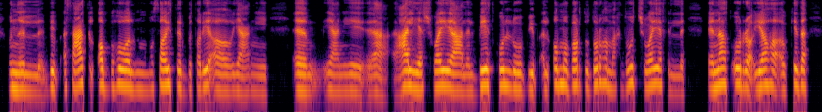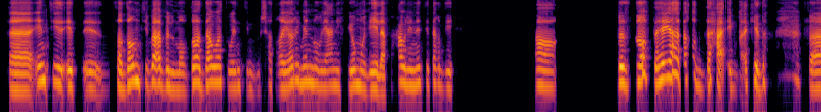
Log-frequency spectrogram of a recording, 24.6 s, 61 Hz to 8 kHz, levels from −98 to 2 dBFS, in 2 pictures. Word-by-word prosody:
وإن 170 -1 +1
ال 155 -5 -4
بيبقى 175 +2 -3
ساعات 190 +4 +5
الأب 190 -2 -1
هو 195 0 +3
المُسيطر 175 +3 -1
بطريقة 165 -1 -2
يعني 150 -2 -5 0.4
آمم، 155 -2 +1
يعني 155 -2 -5 0.2
أع 155 - -1
عالية 185 -3 +5
شوية 185 +1 +3
على 160 -1 +3
البيت 190 +7 +3
كلّه، 185 -3 0
بيبقى 165 +1 -6
الأم 205 +4 -2
برضه 195 -1 -2
دورها 210 +5 -2
محدود 185 +5 -6
شوية 200 +3 +1
في 200 - -11
ال 145 -1 -11 0.4
إنها 195 +4 +4
تقول 210 0 +1
رأيها 185 +2 +2
أو 165 - -4
كده، 200 +1 +1 0.3
فأنتِ 170 +9 +3
ات 195 -3 +1
آآ، 170 -5 -6 0.2
اتصدمتِ 210 +5 +1
بقى 215 -2 +3
بالموضوع 170 +3 -1
دَوَّة 220 +1 +1
وأنتِ 180 +1 -9
مش 165 +3 -17
هتغيّري 190 +6 -3
منه 215 -3 -4
يعني 190 +1 -5
في - - -32
يوم 195 0 0
وليلة، 170 -3 0
فحاولي 220 +2 -3
إن 195 +1 -2
أنت 210 0 -6
تاخدي 190 -4 -9 1.2
آه، 185 -2 0 0.9
بالضبط 220 0 +3
هي 260 +5 +6
هتاخد 250 - -1
حقِك - - +2
بقى - - -3
كده. - - -2 0.6
ف 185 - -10
185 Hz, 140 wpm, -23 LUFS, 165-205 Hz, 1.2 s, هي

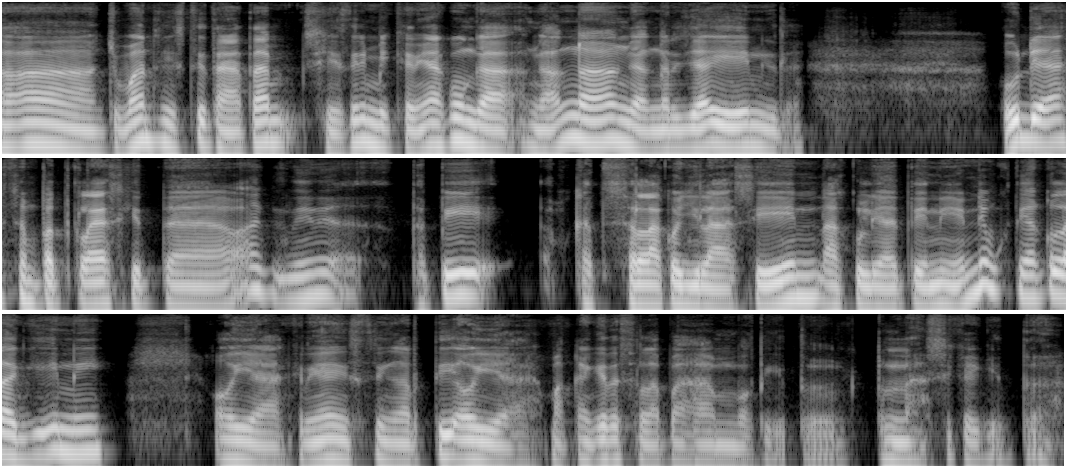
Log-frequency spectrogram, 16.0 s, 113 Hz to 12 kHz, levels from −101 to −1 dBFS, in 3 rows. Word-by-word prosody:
heeh. 145 -1 +3 0.2
Cuman, 155 +3 +2
si - - 0
istri 135 +4 -4
ternyata, 120 +8 +2 0.2
si 110 - -6
istri 160 0 0
mikirnya 130 +1 0
aku 170 - +5
nggak 130 -1 +2
nggak 120 +4 0
ngeh, 160 0 +6
nggak 120 -3 +2
ngerjain, 130 +3 +4
gitu. 130 - -14 1.1
Udah, 165 0 +5
sempet, 130 -6 -1
clash 130 -1 +2
kita, 120 -1 -3
"Wah, 210 - -1
g 185 - -12
gini." 165 +4 -3 0.4
Tapi, 170 0 0 0.6
ket - - -6
setelah 125 -1 +3
aku 125 - +3
jelasin, 120 +8 +2
aku 120 +1 -2
lihatin, 115 +1 0
"Ini 175 - +1
buktinya 170 -5 -2
aku 185 - +4
lagi 155 +3 +2
ini." 175 0 -1 0.6
Oh, 130 - -1
ya, 105 -4 -2
akhirnya 115 +5 -2
istri 120 0 -7
ngerti. 130 +6 -1
“Oh 125 - +4
ya." 100 -4 -4
makanya 125 +3 -5
kita - - -13
salah 110 -2 -7
paham 110 -1 -8
waktu 95 - -17
itu. - - -15 0.2
Pernah 115 -2 -5
sih, 145 - -16
kayak 120 0 -11
gitu. - - -16
130 Hz, 190 wpm, -23 LUFS, 115-155 Hz, 1.1 s, ngeh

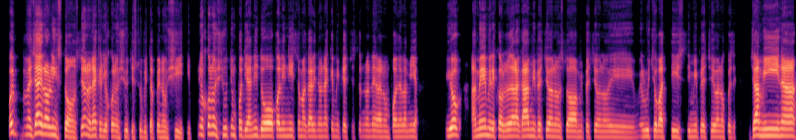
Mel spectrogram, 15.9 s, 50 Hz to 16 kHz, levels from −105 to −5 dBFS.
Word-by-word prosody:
Poi 235 0 +2
ma 205 +1 -1
già 235 +5 +9
i 245 - +10
Rolling 205 -3 +4
Stones, 145 -6 -1
io 210 +2 +1
non 175 -3 +1
è 180 - +5
che 170 - -5
li 155 - -4
ho 150 - -1
conosciuti 150 -1 -5
subito 135 -2 -6
appena 150 -2 -5
usciti, 125 -2 -8
li 210 +1 -9
ho 200 - -1
conosciuti 200 -2 -2
un 190 - -5
po' 180 0 -2
di 165 - +1
anni 175 +2 -2
dopo, 170 0 +5
all'inizio, 170 0 -4
magari, 160 0 -2
non 155 0 -8
è 160 - -3
che 160 - -9
mi 150 -1 -13
piacesser 145 0 -9
non 155 0 -10
erano 145 -1 -3
un 140 - -13
po' 150 +3 -2
nella 150 0 -5
mia 155 +1 -6 0.6
io 185 +1 +3 0.2
a 145 - 0
me, 185 +3 +5
mi 185 -1 0
ricordo 165 -2 +1
da 165 0 +4
raga 165 0 +5
mi 165 0 -4
piacevano, 160 -1 -1
non 150 -1 -7
so, 150 +2 +1
mi 145 0 -12
piacevano 145 0 -7
i, 140 -2 -8
v 140 +3 -22
Lucio 155 0 -2
Battisti, 150 -3 -2
mi 150 0 -7
piacevano, 150 0 -4
così. 140 -3 -10 0.2
Già 180 +2 +6
Mina 175 -1 +5
160 Hz, 220 wpm, -24 LUFS, 150-175 Hz, 0.6 s, i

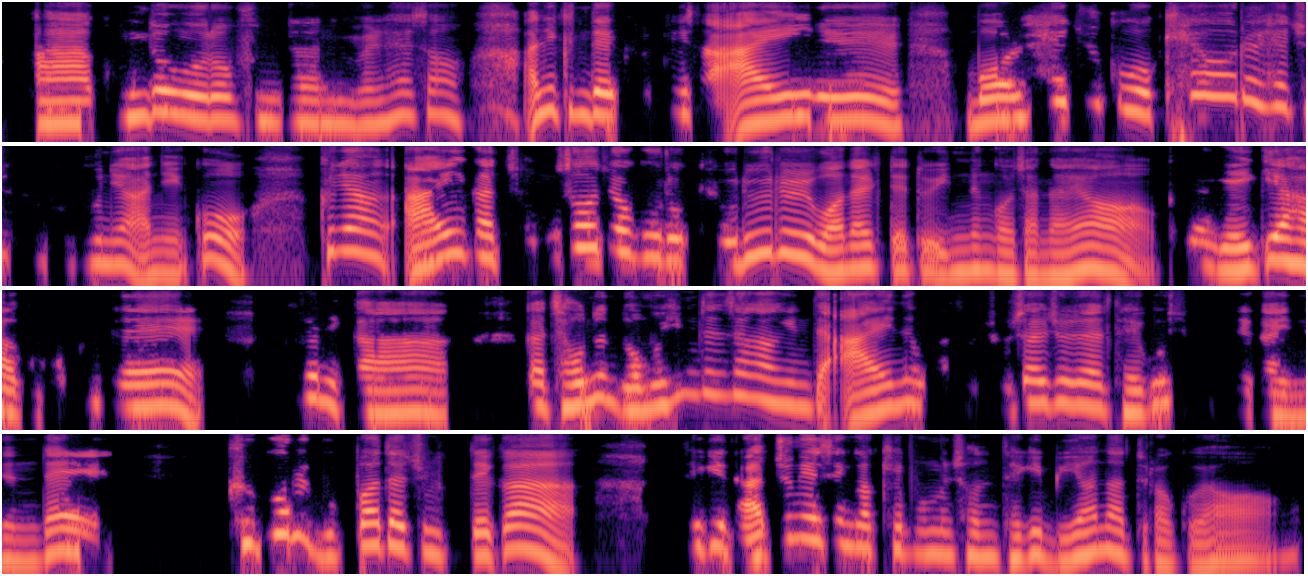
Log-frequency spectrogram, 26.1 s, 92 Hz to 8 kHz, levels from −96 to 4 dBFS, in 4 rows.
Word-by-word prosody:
아. 170 +1 +4 0.2
공동으로 210 -3 +3
분담을 175 -2 -5
해서? 220 -2 -5 0.3
아니 235 +5 +1
근데 225 -2 +4
그렇게 335 - -18
해서 225 - -5 0.2
아이를 190 -1 +3 0.3
뭘 180 +3 +3 0.3
해 335 - +3
주고 270 -7 -1
케어를 390 -6 0
해 285 -1 -1
주는 250 -1 -13 0.3
부분이 190 +1 -5
아니고 160 - -2 0.3
그냥 280 -4 +1
아이가 230 - +4
정서적으로 280 - +1 0.2
교류를 245 +4 +2
원할 165 +1 +2
때도 170 - -5
있는 150 +3 -3
거잖아요 135 +3 -1
그냥 180 -5 -7
얘기하고. 165 +2 +4 0.3
근데 200 -2 +1 0.5
그러니까 165 -9 0 0.4
그러니까 205 - 0
저는 210 +6 +2
너무 175 +3 +2
힘든 290 +4 -5
상황인데 235 -8 -1
아이는 175 +10 +2
막 205 - -4 0.4
조잘조잘대고 205 -3 -1
싶을 - - -20 0.2
때가 155 0 -6
있는데 140 +6 -1 0.8
그거를 305 +7 +1
못 160 0 -7
받아줄 220 -6 +3
때가 195 +3 +3 0.6
되게 220 0 -1
나중에 280 - +3
생각해 225 -5 -2
보면 180 -1 -5
저는 165 -2 -4
되게 155 +3 -2
미안하더라고요. 135 - -4
195 Hz, 310 characters per minute, -21 LUFS, 165-230 Hz, 0.8 s, 아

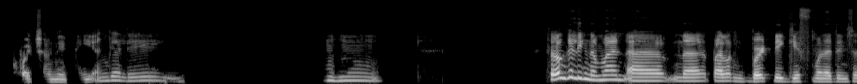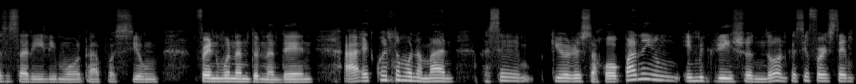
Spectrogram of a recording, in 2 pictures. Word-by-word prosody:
Opportunity. 115 -1 -6
Ang 170 - -6
galing. 170 -4 -7 1.4
Mhm. 180 -1 -5 1.6
So, - - +3
ang 295 +2 +4
galing 290 -7 +5
naman, 215 +1 +3
ah, 170 -3 +4
na 160 0 +1
parang 160 -3 +1
birthday 145 +1 +4
gift 145 +2 -2
mo 140 - +2
na 135 - +3
din 135 -1 -4
siya 140 - -4
sa 130 -1 -4
sarili 120 0 -3
mo. 120 0 -4
Tapos 60 - -8 0.2
yung 120 0 -4 0.3
friend 145 -1 +4
mo 140 - +3
nandun 135 -2 +2
na 115 - -1
din. 120 +2 +1 0.3
Ah, - - +3
ikwento 200 +5 -1
mo 185 -2 +1
naman 145 -1 +1 0.2
kasi 155 +3 -6 0.3
curious 150 -1 0
ako. 135 0 +1
Paano 225 +5 +2
yung 195 -7 -5
immigration 140 -4 -1
nun, 170 +2 +1
kasi 155 +4 -5
first 155 -2 -2
time 150 -1 0
150 Hz, 145 wpm, -22 LUFS, 135-175 Hz, 1.6 s, galing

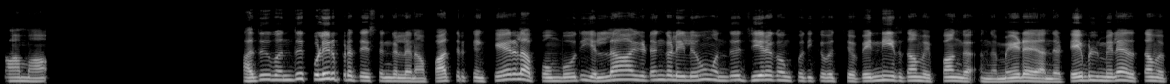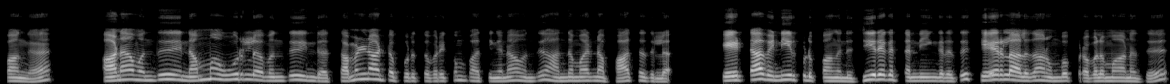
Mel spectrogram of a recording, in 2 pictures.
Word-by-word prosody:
ஆமா. 155 -2 -2 2.1
அது 160 +7 0
வந்து 210 +3 -2
குளிர் 255 +3 +4
பிரதேசங்கள்ல 170 -6 -1
நான் 140 -2 -5
பார்த்துருக்கேன். 165 -1 -1
கேரளா 230 +4 +3
போம்போது 165 +4 -2
எல்லா 180 +6 +1 0.2
இடங்களிலும் 200 +1 -1
வந்து 185 +1 -4 0.2
சீரகம் 200 -3 +1
கொதிக்க 160 -1 -7
வச்ச 155 0 -4
வெந்நீர் 185 +3 +2
தான் 175 -1 +2
வைப்பாங்க. 165 +1 0 0.2
அங்க 130 -2 -4
மேடை 160 +2 +4
அந்த 130 -1 -1
டேபிள் 180 +4 +3
மேலே 175 +3 +2
அதைதான் 175 +1 -1
வப்பாங்க. 150 0 -2 0.8
ஆனா 200 +4 +6 0.2
வந்து, 195 +4 -1 0.3
நம்ம 230 +7 0
ஊர்ல 230 -2 0 0.2
வந்து 175 +4 -2
இந்த 155 -4 -2
தமிழ்நாட்ட 230 +3 +2
பொறுத்தவரைக்கும் 160 +3 -6
பார்த்தீங்கன்னா 155 +2 -3
வந்து, 160 +5 -5
அந்தமாரி 170 +2 -1
நான் 145 -6 -6
பார்த்ததில்ல. 155 -4 -2 0.6
கேட்டா 195 +4 +7
வெந்நீர் 210 +1 +2
கொடுப்பாங்க. 165 -4 -2
இந்த 145 -1 -1
ஜீரக 225 +1 +5
தண்ணீங்கிறது 165 0 -1 0.2
கேரளால 210 -3 +5
தான் 190 -1 0
ரொம்ப 160 +1 -1
பிரபலமானது. 155 -2 -2
170 Hz, 125 wpm, -23 LUFS, 160-200 Hz, 2.1 s, கேட்டா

